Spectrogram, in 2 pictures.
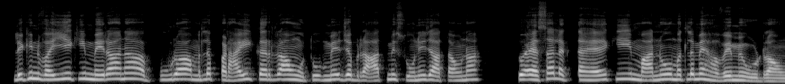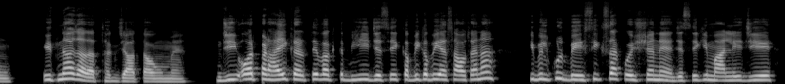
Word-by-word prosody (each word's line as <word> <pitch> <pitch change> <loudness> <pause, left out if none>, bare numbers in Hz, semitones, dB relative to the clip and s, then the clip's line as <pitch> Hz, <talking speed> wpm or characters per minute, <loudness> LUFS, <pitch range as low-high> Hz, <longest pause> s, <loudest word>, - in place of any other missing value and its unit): लेकिन 250 +4 +2
वही 225 +1 +1
है 265 - +1
कि 260 +2 -3
मेरा 245 +1 +3
ना 260 -1 +2 0.2
पूरा 240 +3 +2
मतलब 230 +3 -3
पढ़ाई 205 +4 +1
कर 230 -1 +2
रहा 230 +1 +3
हूँ, 220 -4 +1
तो 210 +3 -3
मैं 220 +3 0
जब 225 -2 0
रात 190 +1 -1
में 235 - +1
सोने 210 0 -3
जाता 190 -3 0
हूँ 185 +1 -3
ना, 220 +2 -2 0.4
तो 225 - +4
ऐसा 225 +3 +3
लगता 235 -4 -2
है 200 +2 +2
कि 250 +2 -3
मानो 215 +1 +2
मतलब 235 +1 0
मैं 245 - +3
हवे 190 -1 +1
में 200 -1 +2
उड़ 160 -4 -2
रहा 155 - +3
हूँ, 140 -1 -4 0.3
इतना 225 +4 +2
ज़्यादा 195 -9 +4
थक 155 -1 -6
जाता 145 0 -1
हूँ 140 0 -2
मैं। 135 -1 -7 0.3
जी, 205 +6 0
और 240 +4 +4
पढ़ाई 225 -1 +4
करते 235 -1 +1
वक़्त 235 0 -1
भी 215 +3 -2
जैसे 215 +2 -1
कभी-कभी 225 +2 0
ऐसा 220 0 -1
होता 210 +1 +1
है - - 0
ना 280 +2 +1 0.4
कि 240 - -4
बिल्कुल 245 +3 -1
बेसिक 210 -1 0
क्वेस्चन 255 - +2
सा - - +3
क्वेस्चन 220 -1 0
है। 195 -3 0
जैसे 180 +3 -4
कि 215 - -4
मान 190 -3 0
लीजिए 190 +2 0
220 Hz, 240 wpm, -21 LUFS, 195-235 Hz, 0.4 s, तो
